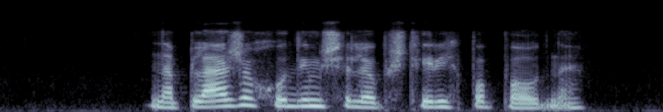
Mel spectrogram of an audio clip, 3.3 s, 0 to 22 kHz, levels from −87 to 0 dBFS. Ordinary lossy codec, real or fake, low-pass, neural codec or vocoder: Opus, 16 kbps; real; 7.2 kHz; none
